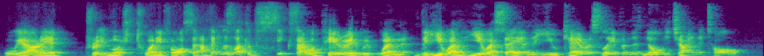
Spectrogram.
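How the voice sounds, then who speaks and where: Quick and a bit bright, his mid-range voice carries casual banter as he teases his co-host. The man, in his forties, also reads out viewer comments during the live stream, which sounds echoey and slightly dull.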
